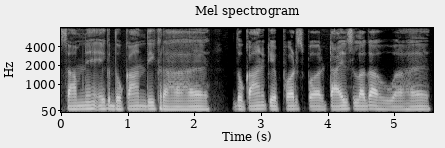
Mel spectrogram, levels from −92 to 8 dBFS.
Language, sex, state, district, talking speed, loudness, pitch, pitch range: Hindi, male, Jharkhand, Palamu, 150 wpm, -16 LUFS, 110 Hz, 105-115 Hz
